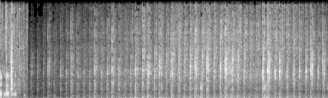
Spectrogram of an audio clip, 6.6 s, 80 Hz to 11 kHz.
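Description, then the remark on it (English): A large antique tractor engine, owned by Rod Hady of Springdale, revved from the driver's seat about 10 feet off the ground at the Fall Tired Iron Weekend: a loud, chugging rumble with rapid rhythmic firing pulses and metallic clatter that holds steady throughout. “He revved the motor from his seat, which was about 10 feet off the ground.”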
